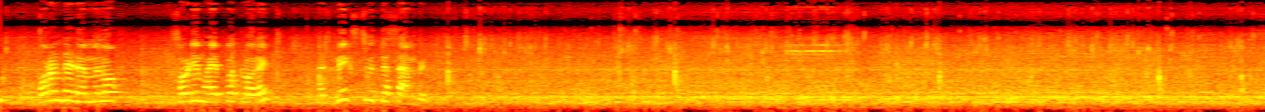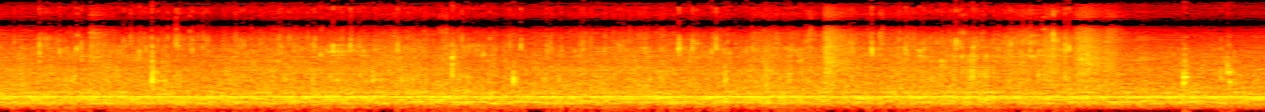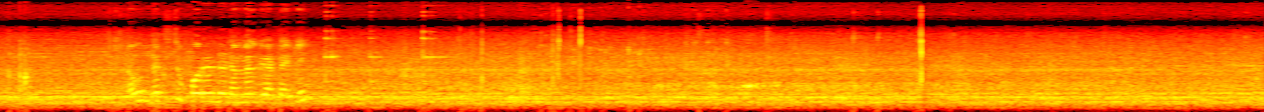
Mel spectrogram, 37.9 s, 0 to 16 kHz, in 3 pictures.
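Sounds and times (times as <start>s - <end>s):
liquid pouring into plastic bucket: 2.6s - 23.9s, 26.3s - 26.8s, 30.6s - 34.3s.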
